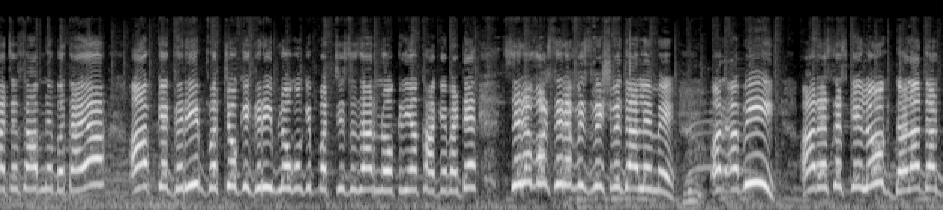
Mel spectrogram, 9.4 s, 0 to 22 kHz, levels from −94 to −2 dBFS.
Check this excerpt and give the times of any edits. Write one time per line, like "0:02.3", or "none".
none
